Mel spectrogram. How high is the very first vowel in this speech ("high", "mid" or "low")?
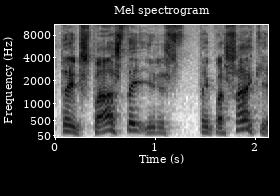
low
